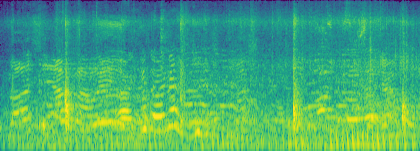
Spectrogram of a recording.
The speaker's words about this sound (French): Les étals sont remplis de fruits, légumes, viandes et poissons. Les clients font leurs courses et les vendeurs crient pour attirer l'attention.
